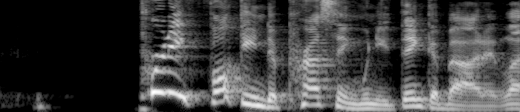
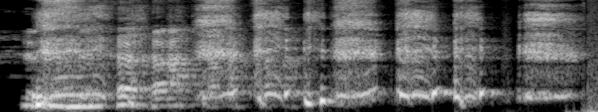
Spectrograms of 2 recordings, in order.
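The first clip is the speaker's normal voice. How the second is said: high burst of laughter. Real, not acted. Bursts out over Halle Berry.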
